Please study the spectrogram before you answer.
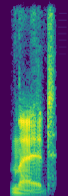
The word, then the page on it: Med: British English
